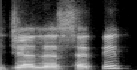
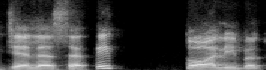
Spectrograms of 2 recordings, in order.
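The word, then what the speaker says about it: جلست الطالبة: So you don't say jalasat, you say jalasatit talibatu.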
